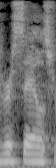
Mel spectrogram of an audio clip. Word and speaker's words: Versailles: I was like, yes, Versailles. That's where it is, because you're from Kentucky and you presumably know that that's how it is pronounced there. So, yes, I will call it for sales from now on because I don't feel like getting beat by a hick.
